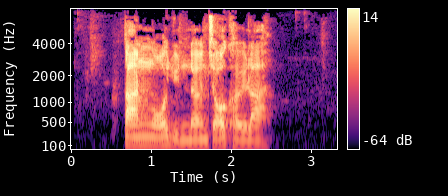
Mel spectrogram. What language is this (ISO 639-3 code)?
yue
